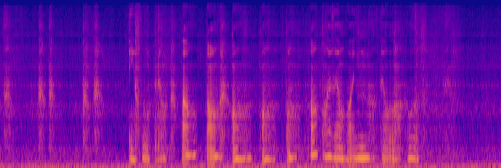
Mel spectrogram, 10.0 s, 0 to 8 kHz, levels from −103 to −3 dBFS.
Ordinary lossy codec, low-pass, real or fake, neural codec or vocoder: none; 7.2 kHz; fake; autoencoder, 22.05 kHz, a latent of 192 numbers a frame, VITS, trained on many speakers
